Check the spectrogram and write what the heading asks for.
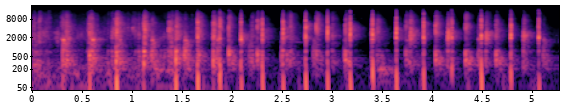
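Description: A few people clapping: quick, uneven handclaps, several per second.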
